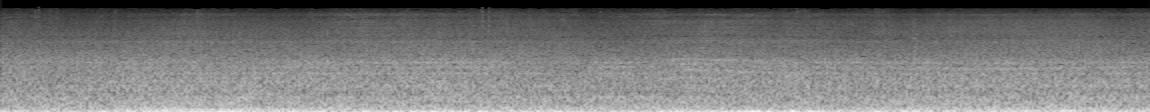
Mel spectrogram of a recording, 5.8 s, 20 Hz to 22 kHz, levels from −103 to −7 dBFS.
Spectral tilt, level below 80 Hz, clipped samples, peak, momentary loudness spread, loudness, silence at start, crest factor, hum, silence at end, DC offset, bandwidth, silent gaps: -6.5 dB/octave; -22 dBFS; under 0.1%; -6 dBFS; 3 LU; -25 LUFS; 0 s; 14 dB; none; 0 s; under 0.1%; 13 kHz; none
